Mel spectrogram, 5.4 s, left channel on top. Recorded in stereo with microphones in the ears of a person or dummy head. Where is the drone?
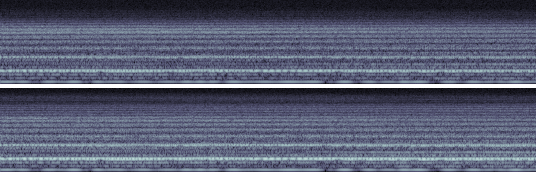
20° right (ahead or behind); by 5.4 s 30° right (ahead or behind).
